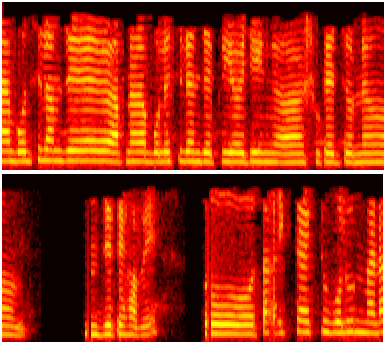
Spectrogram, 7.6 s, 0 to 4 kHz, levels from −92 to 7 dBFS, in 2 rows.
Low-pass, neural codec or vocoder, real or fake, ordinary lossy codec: 3.6 kHz; none; real; MP3, 24 kbps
